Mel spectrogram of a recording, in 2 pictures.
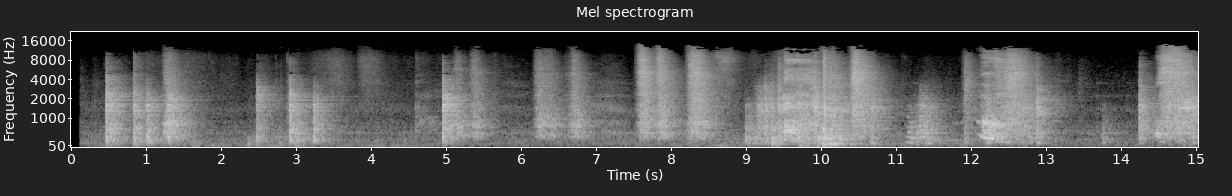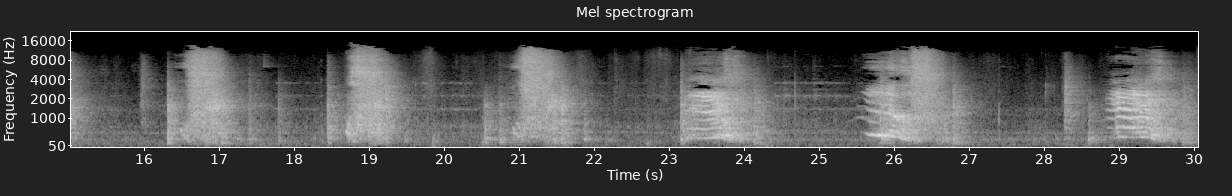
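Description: Forceful exhalations from a man working a leg press loaded with about 1100 lb, one with each rep about every two seconds, turning into strained voiced grunts near the end as the set gets hard. A few short clunks from the machine come in the first three seconds.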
